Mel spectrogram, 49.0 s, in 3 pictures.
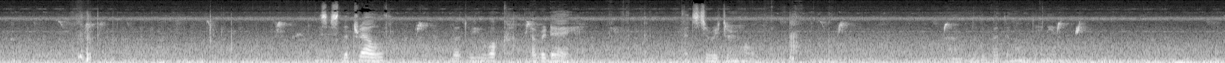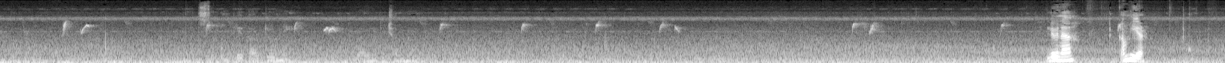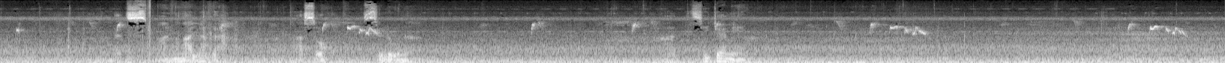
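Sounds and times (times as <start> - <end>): high insect drone: 0.0 - 49.0
bird chirping: 17.2 - 17.7, 32.8 - 38.1, 40.7 - 41.6, 42.4 - 45.2, 47.0 - 48.6.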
